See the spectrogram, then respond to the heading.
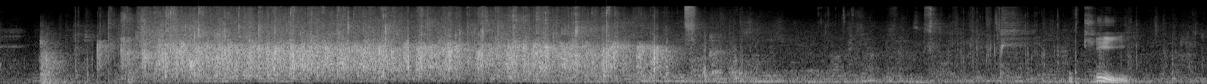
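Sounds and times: audience applauding: 0.5s - 7.1s.

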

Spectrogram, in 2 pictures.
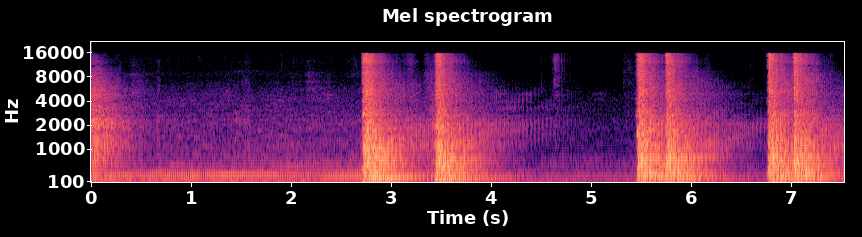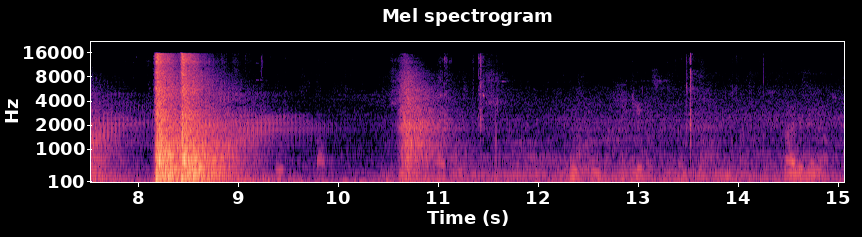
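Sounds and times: pistol shots: 2.7s - 4.4s, 5.4s - 9.5s.

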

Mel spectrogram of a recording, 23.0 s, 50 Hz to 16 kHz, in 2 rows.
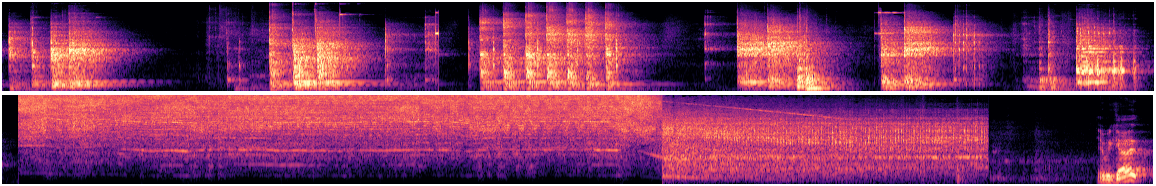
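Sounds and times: angle grinder cutting metal: 11.7s - 21.4s.

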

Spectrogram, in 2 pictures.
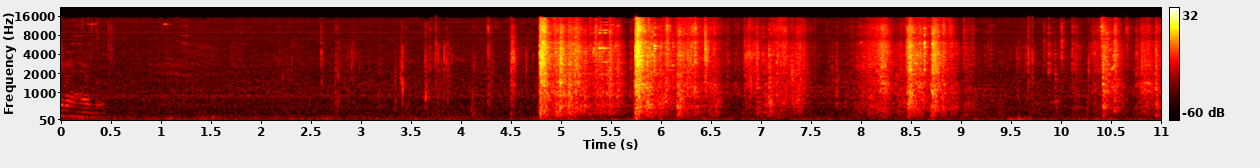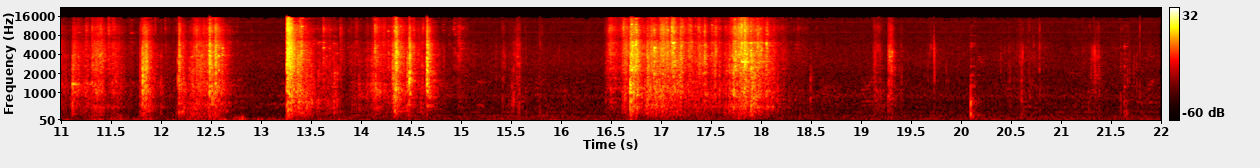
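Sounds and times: axe shattering glass: 4.8s - 9.2s, 13.3s - 15.1s.

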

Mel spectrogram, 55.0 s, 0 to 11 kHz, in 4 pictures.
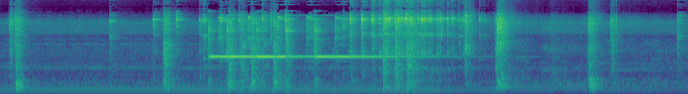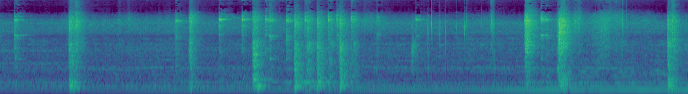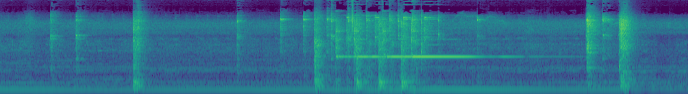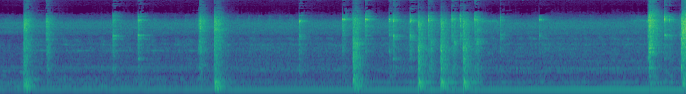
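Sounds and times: mechanical clacks of reels: 3.0s - 10.3s
slot machine humming: 3.6s - 45.2s.

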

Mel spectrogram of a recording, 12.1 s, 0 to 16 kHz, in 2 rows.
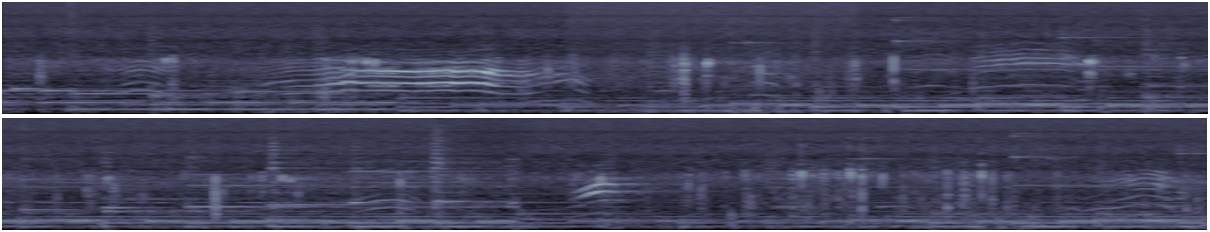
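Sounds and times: background music with low bass: 0.0s - 12.0s
high wavering cry: 0.5s - 3.0s.

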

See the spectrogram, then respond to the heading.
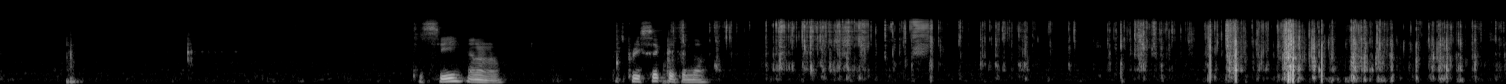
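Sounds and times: foil wrapper tearing and crinkling: 6.7s - 15.0s.

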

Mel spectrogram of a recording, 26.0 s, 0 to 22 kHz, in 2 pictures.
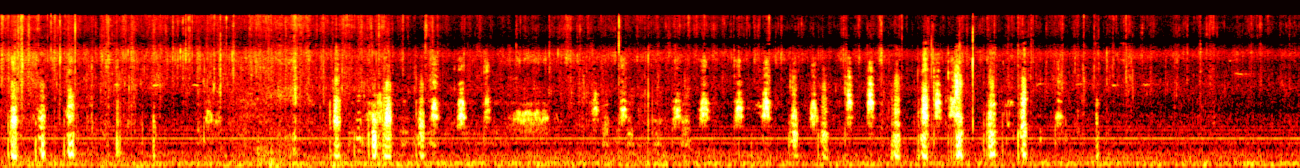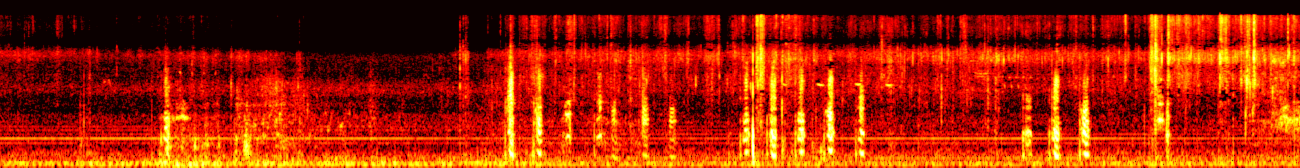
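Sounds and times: ducks quacking: 0.0s - 11.4s, 14.6s - 15.3s, 17.9s - 24.8s.

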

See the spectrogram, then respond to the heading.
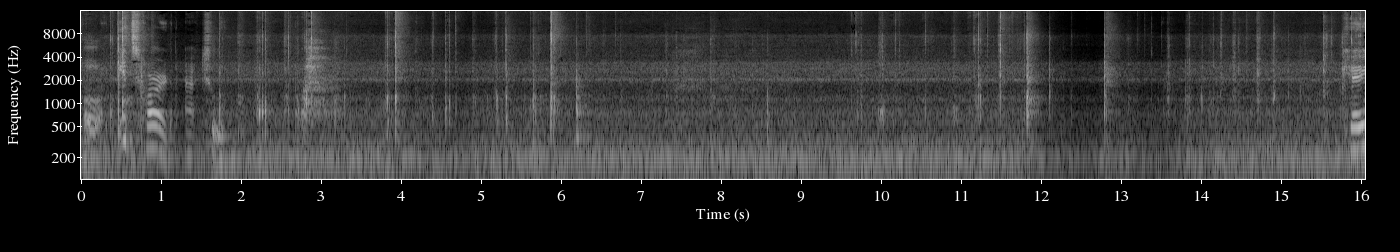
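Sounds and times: scissors snipping plastic: 3.8s - 6.3s, 9.6s - 12.2s.

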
